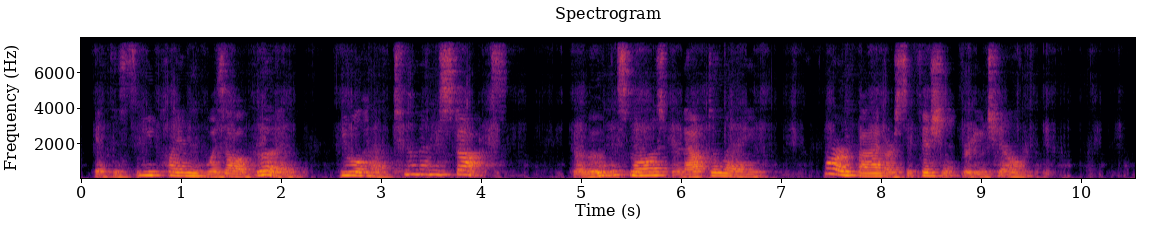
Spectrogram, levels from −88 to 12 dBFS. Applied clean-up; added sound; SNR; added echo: neural separator model SepFormer DNS4.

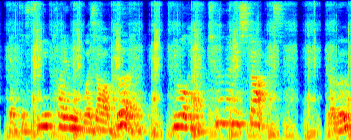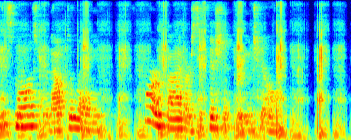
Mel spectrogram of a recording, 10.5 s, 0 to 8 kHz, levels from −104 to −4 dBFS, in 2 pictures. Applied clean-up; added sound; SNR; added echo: none; Sawing; 10 dB; reverberation time 0.6 s.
